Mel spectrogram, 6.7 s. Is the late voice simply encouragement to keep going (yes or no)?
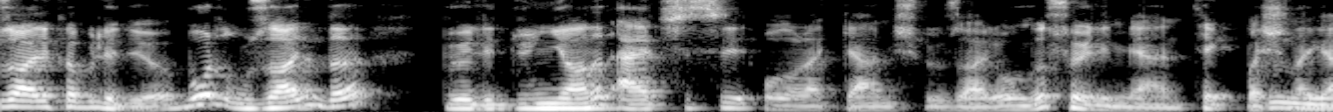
no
